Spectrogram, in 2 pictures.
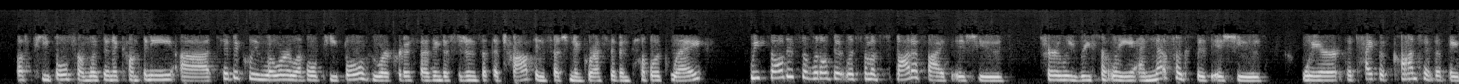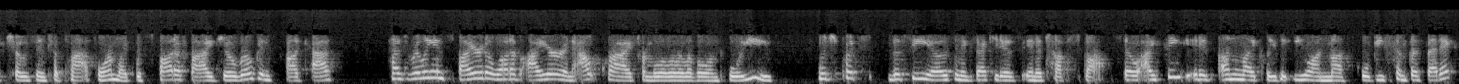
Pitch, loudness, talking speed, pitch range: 200 Hz, -15 LUFS, 190 wpm, 185-230 Hz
